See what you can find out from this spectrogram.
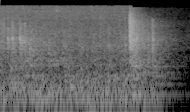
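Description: A heavy metal cell block door rumbles as it slides along its track, ending in a sharp clanking bang as it shuts, then the sound fades into a low echoing hum.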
